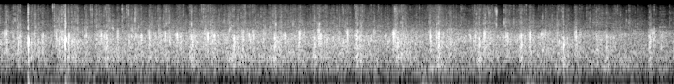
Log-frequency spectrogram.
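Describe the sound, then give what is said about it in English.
Steady audience applause for Scott Pruitt, a dense wash of many hands clapping at an even loudness for several seconds, with a few sharper individual claps standing out near the start. “But I want to thank Scott Pruitt, so let's give him a round of applause.”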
